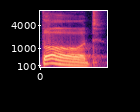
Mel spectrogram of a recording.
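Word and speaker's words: ض: Okay, from there you get the best pronunciation of sword and dod. Now pronounce it dod. Dod. Dod. Dod. Dod. Dod. So you must differentiate between dod and dal.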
